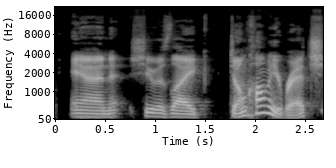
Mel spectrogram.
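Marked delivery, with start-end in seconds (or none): 1.7-2.6 offended, indignant tone. Retelling a character's reply to being called rich: imitating an offended retort. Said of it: "She's very offended by this".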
